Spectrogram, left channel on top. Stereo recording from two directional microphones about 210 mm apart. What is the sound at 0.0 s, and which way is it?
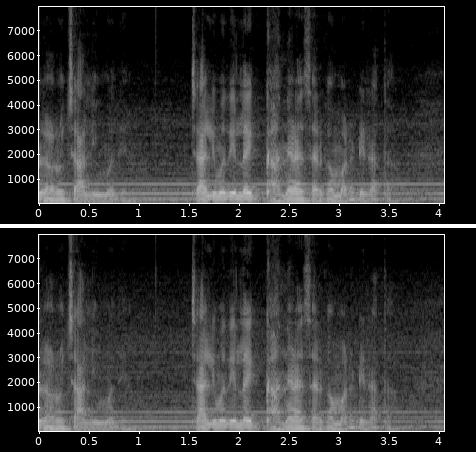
Speech, 20° right (ahead or behind).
